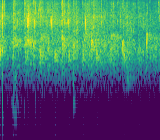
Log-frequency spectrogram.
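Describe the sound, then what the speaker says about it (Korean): Audience at a book launch event gives fairly quiet, steady applause heard from a distance, scattered claps blending into a continuous patter throughout. "서로에게 응원과 감사의 마음으로 서로 박수를 좀 쳐주시면 좋겠습니다."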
